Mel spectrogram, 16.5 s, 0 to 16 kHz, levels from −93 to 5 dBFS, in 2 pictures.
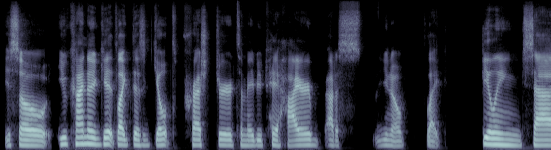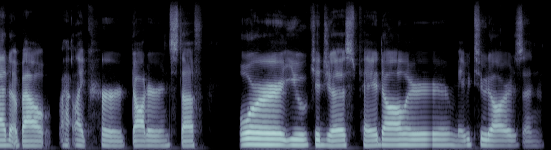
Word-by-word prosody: so, 125 -2 +3
you 155 +1 -1
kinda 160 0 +4
get, 155 +1 +1
like, 140 -1 +3
this 130 -3 -2
guilt 135 +1 -3
pressure 130 0 -2
to 130 +1 -10
maybe 125 0 -4
pay 135 - -5
higher 130 +1 0
out - - -3
of - - -10
s - - -8 0.2
you 130 +3 -10
know, 115 -2 -5 0.3
like, - - -6 0.6
feeling 140 -5 +3
sad 130 -1 +3
about 115 -1 0 0.2
h - - -8
like, 125 -3 -6 0.2
her 115 -2 -4
daughter 120 0 -1
and 125 +3 -11
stuff. 115 0 -4 0.5
Or, 140 0 +7
you 130 +1 0
could 130 -1 -2
just 125 0 -1
pay 125 0 -2
a - - -3
dollar, 135 0 0
maybe 125 0 -9
$2 125 -2 -4
and 115 0 -18
130 Hz, 135 wpm, -24 LUFS, 120-135 Hz, 0.6 s, Or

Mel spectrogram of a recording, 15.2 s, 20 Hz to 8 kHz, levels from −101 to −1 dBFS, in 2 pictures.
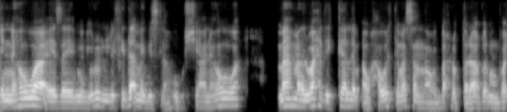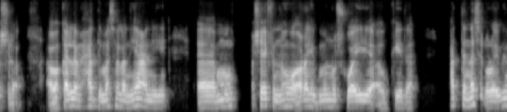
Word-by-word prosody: إن 120 0 +1
هو 145 +3 +6
زي 115 -1 -1
ما 115 0 -5
بيقولوا: 125 +6 -3
"اللي 120 -2 -5
في 120 +4 -8
داء - - +4
ما 125 -1 -2
بيسلاهوش." 110 0 -10
يعني 110 +1 -8
هو 140 +1 -3 0.5
مهمًا 140 -2 +3
الواحد 140 +1 +2
يتكلّم 130 +1 -2
أو 105 0 -2
حاولت 130 +2 -3
مثلًا 120 -2 -4
أوضّح 95 +2 -7
له - - -4
بطريقة - - -1
غير 115 0 -6
مباشرة 115 +1 -6 0.4
أو - - +6
أكلّم 140 +2 +4
حد 140 -1 -1
مثلًا 125 -1 -1
يعني 120 -4 +2 0.5
آآ 115 0 +4
مم 130 +3 -2 0.2
شايف 140 -2 0
إن 120 -1 -2
هو 135 +1 +4
قُريّب 130 -2 +2
منّه 125 +1 -3
شوية 120 0 +2
أو 100 - -4
كده، 110 +4 -7 0.5
حتّى 150 +1 -1
الناس 160 +2 +1
القريّبين 120 +1 0
125 Hz, 160 wpm, -23 LUFS, 115-135 Hz, 0.5 s, هو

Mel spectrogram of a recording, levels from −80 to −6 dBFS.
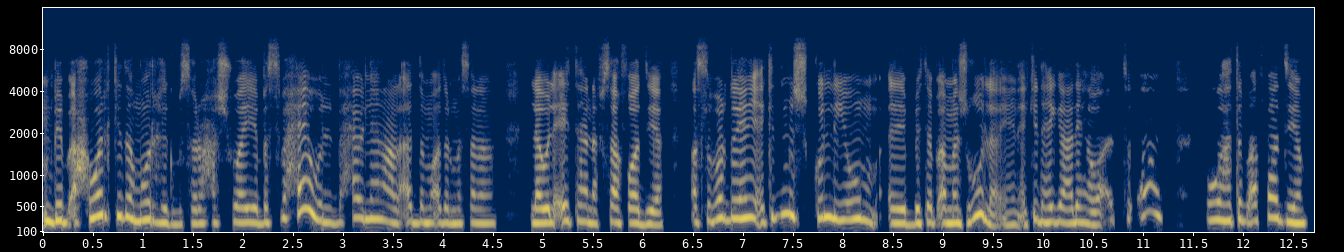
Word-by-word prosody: فبيبقى 255 -2 +4
حوار 330 +4 +4
كده 330 -2 +3
مُرهِق 255 -5 +1
بصراحة 220 +2 -5
شويّة. 235 0 -1
بس 230 +3 -4
باحاول، 345 - +2
باحاول 290 +7 -4
يعني 290 -2 +1
على 235 -4 -2
قد 240 -1 -4
ما 235 +1 0
أقدَر 230 -1 -3
مثلًا 225 0 -3 0.4
لو 230 0 +5
لقيتها 255 +2 0
نَفسها 235 +2 -1
فاضية، 215 -3 +1 0.3
أصل 245 +1 -5
برضه 300 0 +1
يعني 305 -3 +4
أكيد 270 +7 -3
مش 325 - +1
كل 315 0 +4
يوم، 280 -3 +1
آآ 225 -1 +3
بتبقى 225 +2 -1
مشغولة، 235 +10 +3
يعني 195 -3 -7
أكيد 245 +6 -4
هييجي 240 +1 0
عليها 230 -1 -1
وقت 235 +8 -7
آه 370 +4 -5 0.5
وهتبقى 265 -1 0
فاضية، 255 -8 +3
240 Hz, 175 wpm, -23 LUFS, 230-290 Hz, 0.5 s, لو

